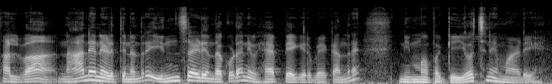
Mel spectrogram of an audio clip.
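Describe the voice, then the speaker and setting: A man giving an earnest devotional motivational talk. He speaks directly to his listeners and repeats his points. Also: medium pitch. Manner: slows to a soft chant for prayers.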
